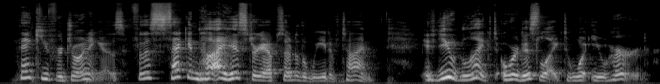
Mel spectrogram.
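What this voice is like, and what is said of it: Announcer voice. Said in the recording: “I don't know why I'm doing the announcer voice ... You do it every time. It's ridiculous.”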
